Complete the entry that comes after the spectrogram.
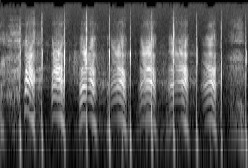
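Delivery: loud, high acted guffaw; roaring crowd laugh.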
